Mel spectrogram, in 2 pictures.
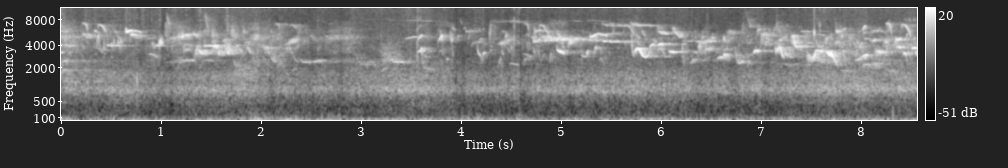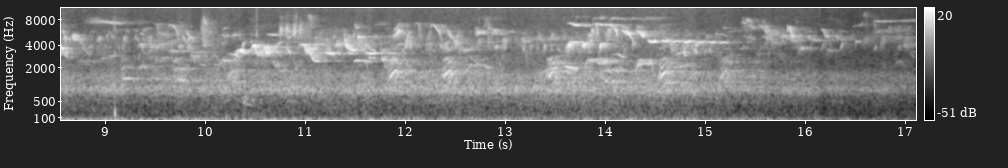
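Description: Many birds calling at once, a dense chorus of short chirps and calls, over a steady low rumble, fading near the end.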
